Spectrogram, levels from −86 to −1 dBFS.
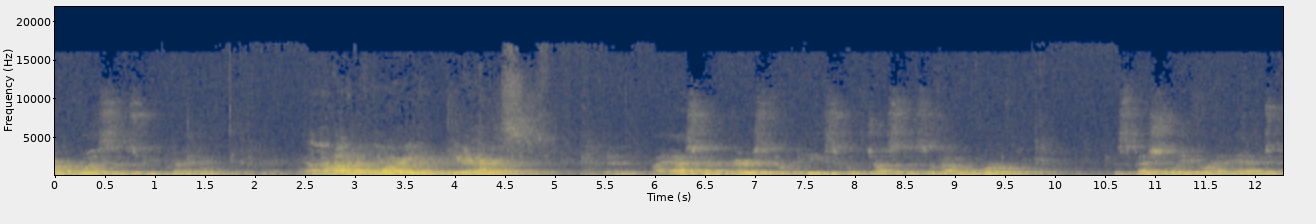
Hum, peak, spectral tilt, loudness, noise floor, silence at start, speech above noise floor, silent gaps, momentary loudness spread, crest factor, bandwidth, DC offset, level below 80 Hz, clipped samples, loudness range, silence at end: none; 0 dBFS; -6.5 dB/octave; -19 LUFS; -40 dBFS; 0 s; 22 dB; none; 19 LU; 18 dB; 17.5 kHz; 0.2%; -50 dBFS; under 0.1%; 6 LU; 0 s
